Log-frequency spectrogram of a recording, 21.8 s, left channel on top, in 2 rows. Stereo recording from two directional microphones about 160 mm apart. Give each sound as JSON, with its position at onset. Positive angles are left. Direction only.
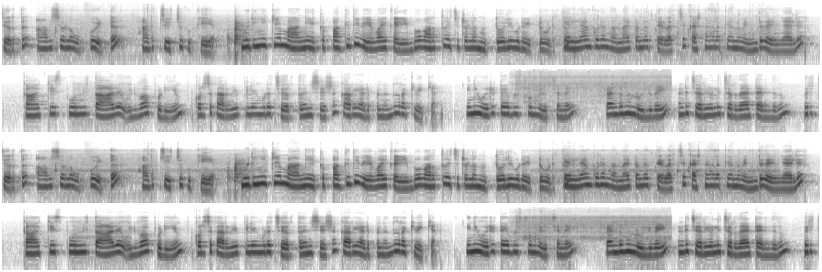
{"t": 0.0, "sound": "speech", "side_deg": 0}
{"t": 18.9, "sound": "speech", "side_deg": -20}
